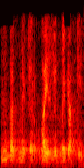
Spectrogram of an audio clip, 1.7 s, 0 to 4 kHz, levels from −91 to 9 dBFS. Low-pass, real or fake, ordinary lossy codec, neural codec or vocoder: 3.6 kHz; fake; MP3, 32 kbps; codec, 44.1 kHz, 3.4 kbps, Pupu-Codec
